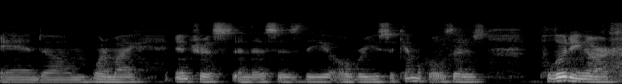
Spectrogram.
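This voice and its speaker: A man's medium-pitched voice in an American accent, monotone and flat, with audible room echo and noticeable background noise. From Arizona, Phoenix area. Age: 40s. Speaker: park manager and student. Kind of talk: self-introduction.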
